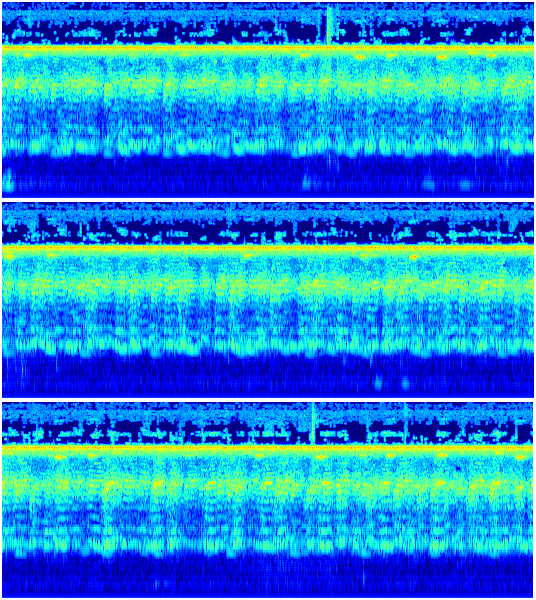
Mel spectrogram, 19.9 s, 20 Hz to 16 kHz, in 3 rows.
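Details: Green tree frogs (Hyla cinerea) chorusing at Headquarters Pond, SMNWR, 9:10pm on June 2, 2021: a dense, unbroken wall of rapid nasal calls from many frogs, with occasional faint low croaks beneath.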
